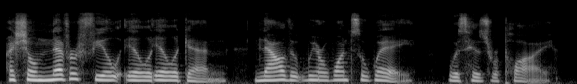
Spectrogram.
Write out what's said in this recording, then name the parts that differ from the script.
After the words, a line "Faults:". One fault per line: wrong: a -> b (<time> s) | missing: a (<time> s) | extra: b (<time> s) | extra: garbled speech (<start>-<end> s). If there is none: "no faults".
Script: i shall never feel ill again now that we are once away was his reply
i shall never feel ill ill again now that we are once away was his reply
Faults:
extra: ill (1.5 s)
